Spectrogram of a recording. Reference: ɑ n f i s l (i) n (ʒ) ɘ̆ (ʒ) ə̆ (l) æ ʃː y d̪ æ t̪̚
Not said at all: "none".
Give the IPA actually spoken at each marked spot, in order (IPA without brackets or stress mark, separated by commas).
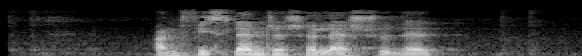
æ, ʒ, ʃ, l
